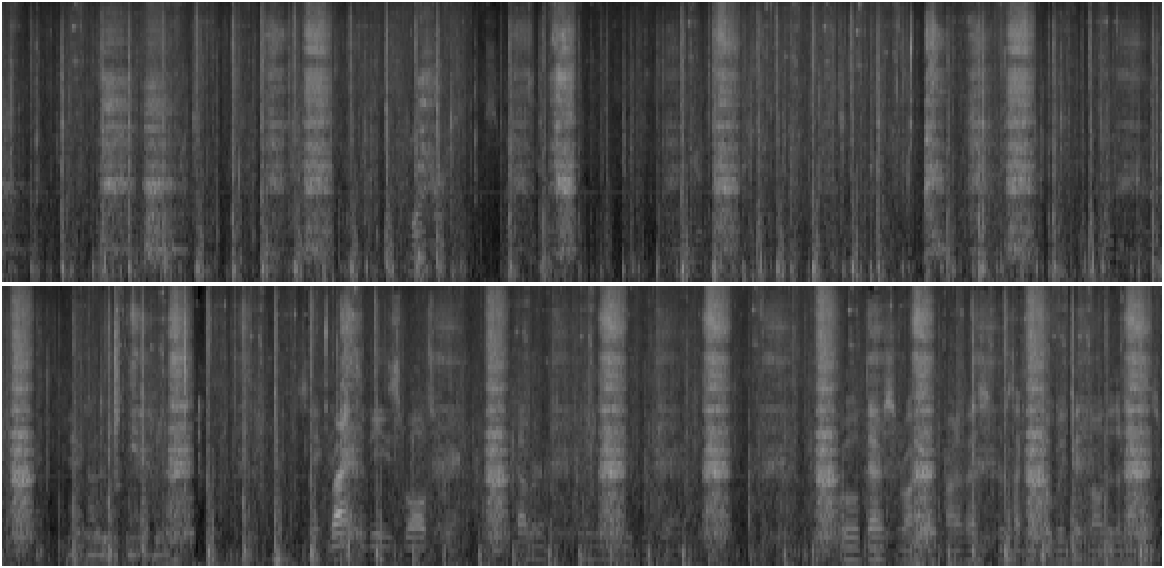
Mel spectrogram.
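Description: Footsteps run quickly through dry grass and brush.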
